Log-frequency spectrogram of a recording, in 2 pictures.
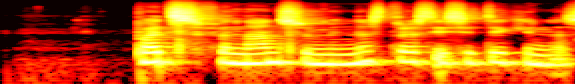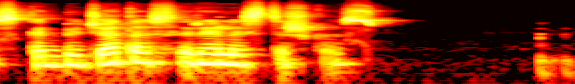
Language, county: Lithuanian, Telšiai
